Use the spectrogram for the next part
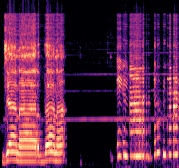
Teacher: జనార్దన ఇక్కడ ధ ఒత్తి రాకూడదు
